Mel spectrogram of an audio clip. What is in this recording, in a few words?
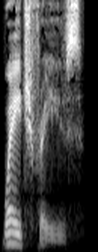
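"wage freeze", British English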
